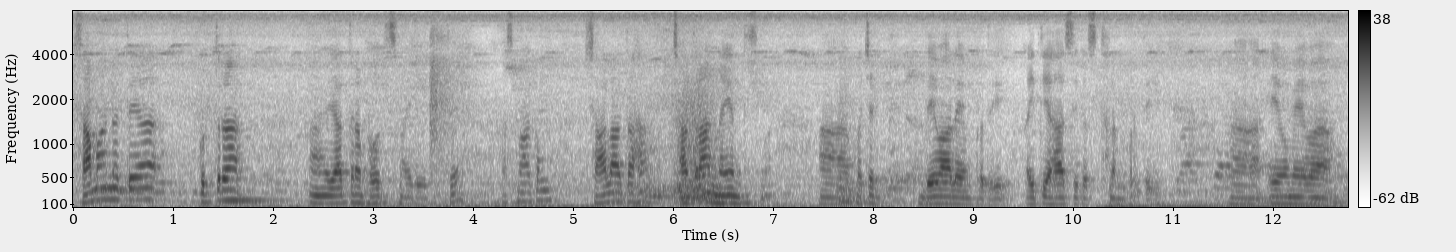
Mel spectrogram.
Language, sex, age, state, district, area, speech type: Sanskrit, male, 18-30, Karnataka, Uttara Kannada, rural, spontaneous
